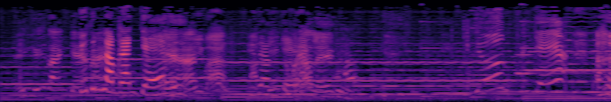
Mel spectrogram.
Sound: chattering

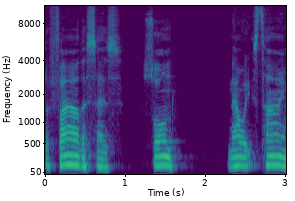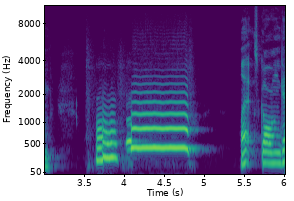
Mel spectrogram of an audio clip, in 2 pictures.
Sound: trumpet sound effect

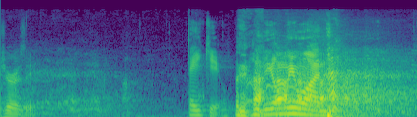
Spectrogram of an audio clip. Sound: laugh

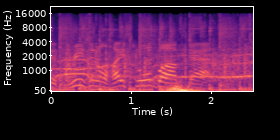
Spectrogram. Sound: applause

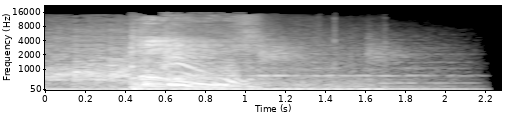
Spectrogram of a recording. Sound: groans

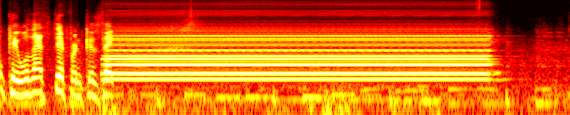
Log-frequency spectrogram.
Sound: honking

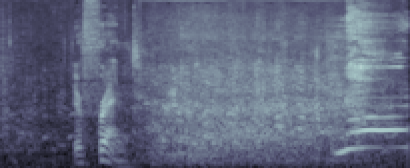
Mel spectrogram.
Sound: laughing

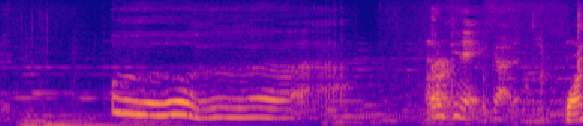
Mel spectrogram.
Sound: assistant groans

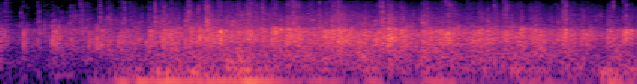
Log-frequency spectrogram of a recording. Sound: applause

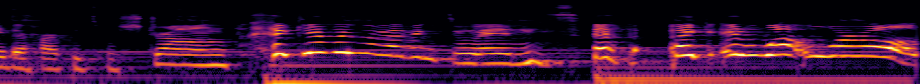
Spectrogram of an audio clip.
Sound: laughs

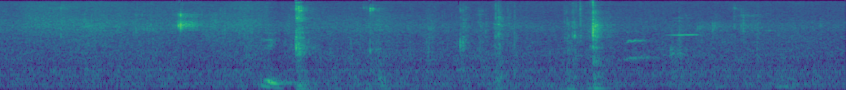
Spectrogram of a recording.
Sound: door unlocking

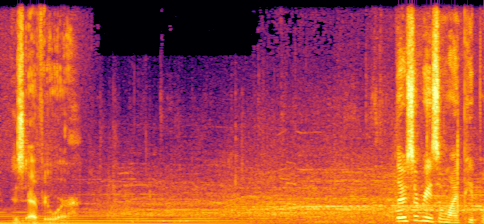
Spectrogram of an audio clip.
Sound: crowd cheering

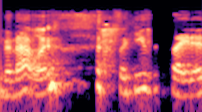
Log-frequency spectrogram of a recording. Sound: chuckling

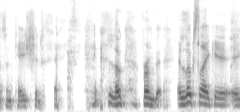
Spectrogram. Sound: both laughing

